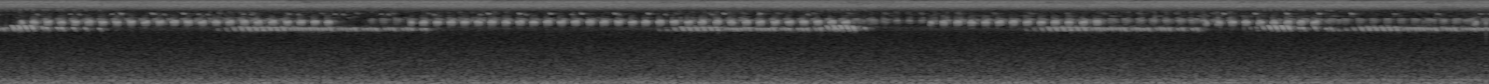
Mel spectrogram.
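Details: Autumn insects sing near heavy ripe rice stalks: long trains of fast pulsed chirps interrupted by short pauses, a lower trilling caller weaving between them, and an unbroken shrill high drone above faint background noise.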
